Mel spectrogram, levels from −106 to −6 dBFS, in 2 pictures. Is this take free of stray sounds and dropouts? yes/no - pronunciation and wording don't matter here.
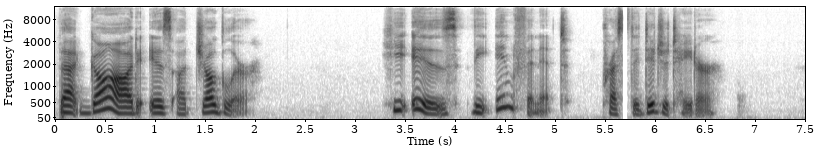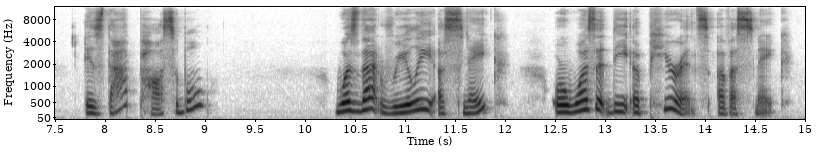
no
